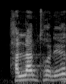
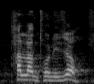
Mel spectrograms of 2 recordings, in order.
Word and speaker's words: τάλαντον: 근데 달란트라고 하는 이것이 원래 본 발음은 헬라어에서 온 단어예요. 다 같이 달란톤이에요? 탈란톤이에요? 탈란톤이죠? 네.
